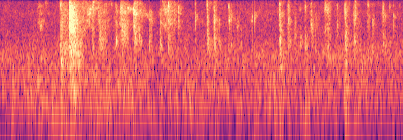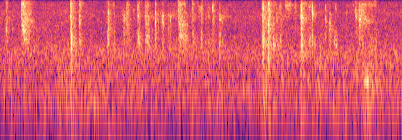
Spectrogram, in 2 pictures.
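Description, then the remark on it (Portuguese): Irregular, quick keyboard keystrokes click away in bursts for several seconds, with short pauses between groups of taps, as someone types a six-digit verification code received by SMS into an app; the typing sounds fairly quiet, with no voices. “Você olha lá no seu SMS e digita aí onde vai pedir.”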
